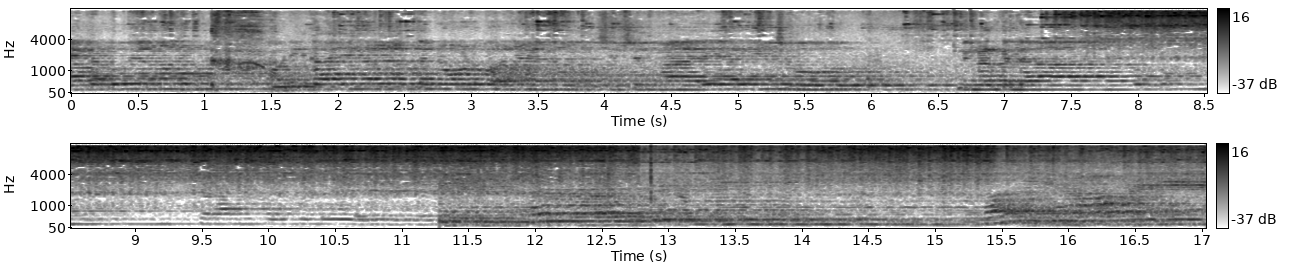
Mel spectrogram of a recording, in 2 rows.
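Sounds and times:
church chant singing: 0:11.3 - 0:17.0.

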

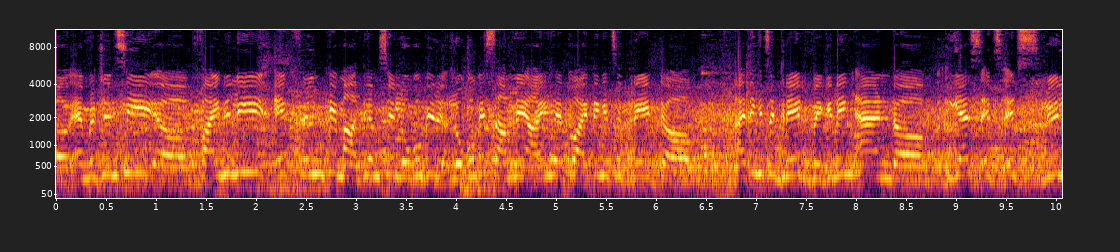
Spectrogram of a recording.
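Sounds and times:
voices chattering: 0:00.0 - 0:10.0
woman speaking: 0:00.0 - 0:10.0.

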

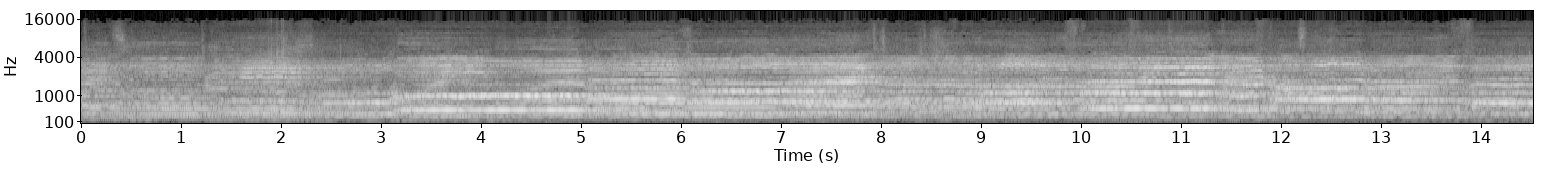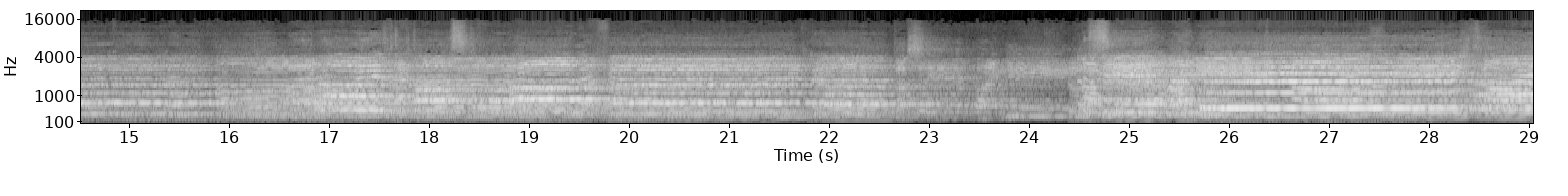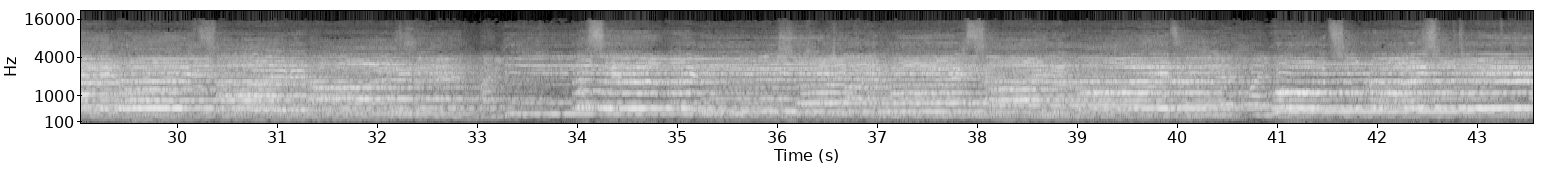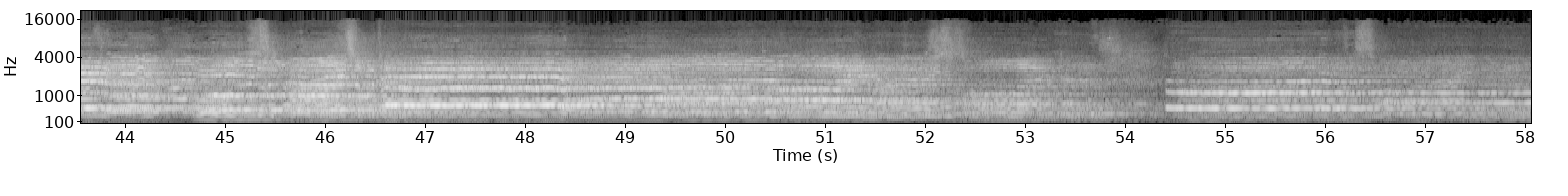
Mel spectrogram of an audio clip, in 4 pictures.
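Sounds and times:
choir singing a cappella: 0:00.0 - 0:58.0.

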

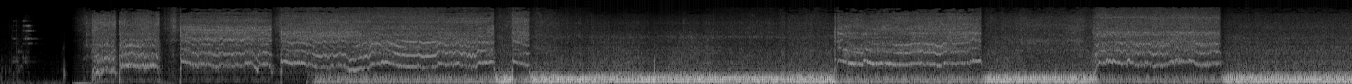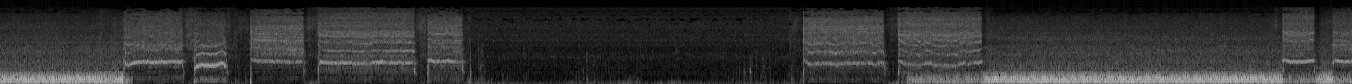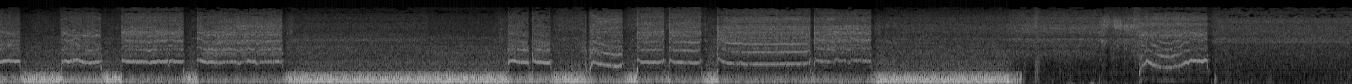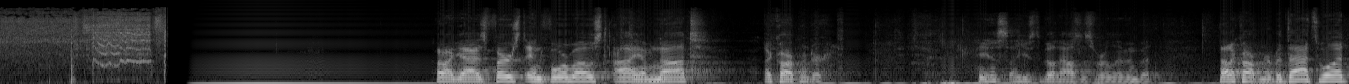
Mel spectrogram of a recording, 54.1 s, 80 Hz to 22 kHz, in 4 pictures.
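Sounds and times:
air-powered rotary tool carving wood: 0:00.8 - 0:18.3, 0:21.4 - 0:42.2.

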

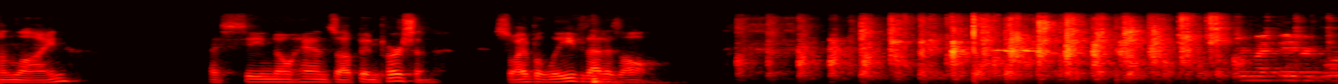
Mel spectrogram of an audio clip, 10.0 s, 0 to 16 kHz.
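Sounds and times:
audience applauding: 0:05.5 - 0:10.0.

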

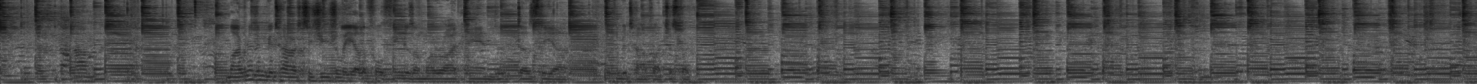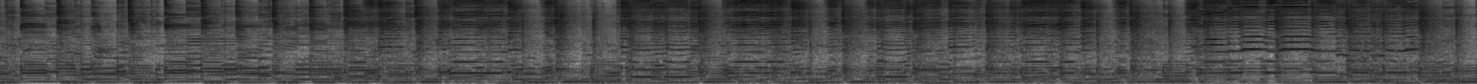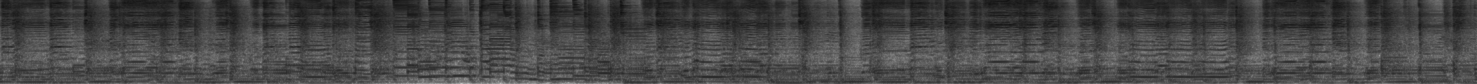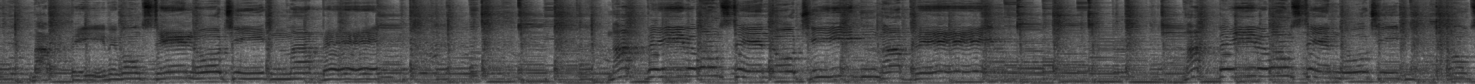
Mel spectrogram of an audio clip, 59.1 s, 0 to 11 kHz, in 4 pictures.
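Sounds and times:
acoustic guitar: 0:00.0 - 0:59.0
drum kit: 0:00.0 - 0:59.0
upright double bass: 0:00.0 - 0:59.0
harmonica: 0:17.8 - 0:44.0.

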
